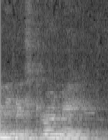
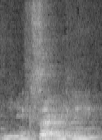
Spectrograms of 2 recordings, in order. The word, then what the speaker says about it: minestrone: Tulisannya minestrone, bacanya minestrone. The writing is minestrone. How you read is minestrone. Exactly the same.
